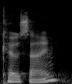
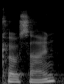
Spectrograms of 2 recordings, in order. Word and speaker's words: cos: abbreviation is cos and it's still pronounced cosine even though it looks like cos it's not cos it's cosine and then the third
